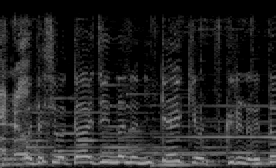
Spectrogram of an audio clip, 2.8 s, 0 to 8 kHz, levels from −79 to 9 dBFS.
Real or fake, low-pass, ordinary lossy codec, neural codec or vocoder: real; 7.2 kHz; none; none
